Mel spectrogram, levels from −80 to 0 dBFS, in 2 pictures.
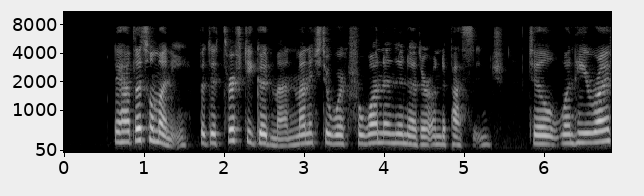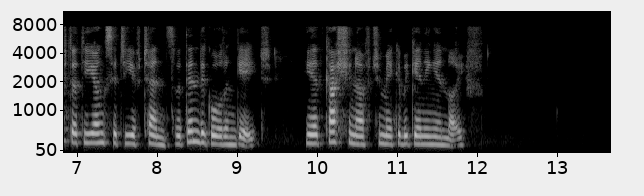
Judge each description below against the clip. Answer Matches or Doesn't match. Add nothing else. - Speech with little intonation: Doesn't match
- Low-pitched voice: Doesn't match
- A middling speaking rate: Matches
